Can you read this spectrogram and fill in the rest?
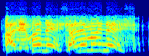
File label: enemy detected, mood med, speech; War Thunder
